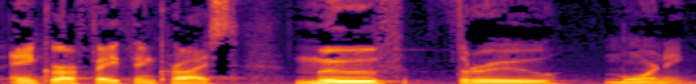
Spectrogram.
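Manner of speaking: usual speaking voice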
